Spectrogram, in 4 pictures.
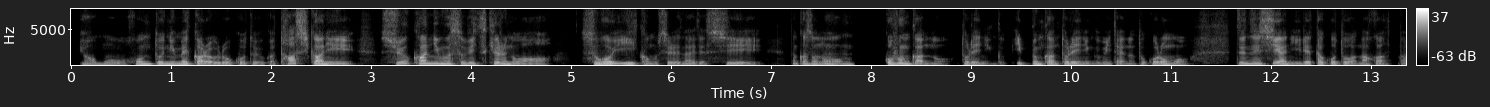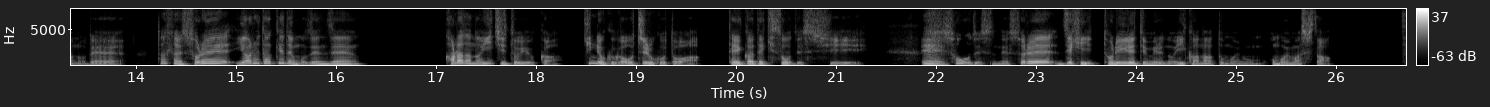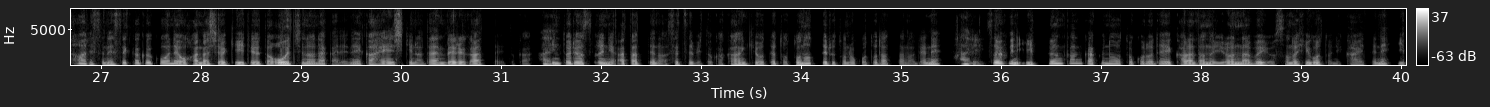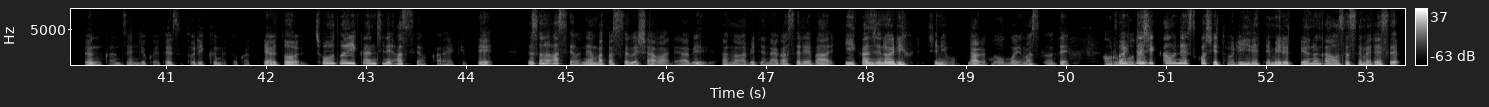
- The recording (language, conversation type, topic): Japanese, advice, トレーニングへのモチベーションが下がっているのですが、どうすれば取り戻せますか?
- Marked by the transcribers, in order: "えず" said as "てず"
